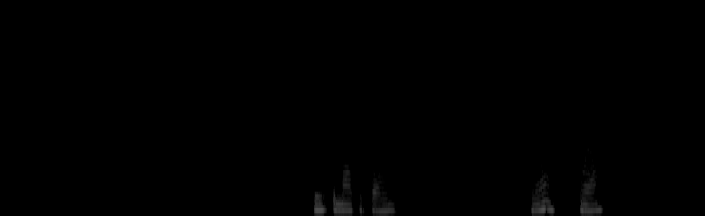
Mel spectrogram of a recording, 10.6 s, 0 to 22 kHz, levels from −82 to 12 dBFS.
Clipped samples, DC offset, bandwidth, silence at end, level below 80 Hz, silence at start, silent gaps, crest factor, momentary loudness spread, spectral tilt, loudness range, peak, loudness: under 0.1%; under 0.1%; 2.1 kHz; 1.5 s; under -90 dBFS; 4.7 s; 6.05-6.93 s, 6.99-7.43 s, 7.52-7.88 s, 8.45-8.68 s; 20 dB; 6 LU; -9.5 dB/octave; 1 LU; -50 dBFS; -65 LUFS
